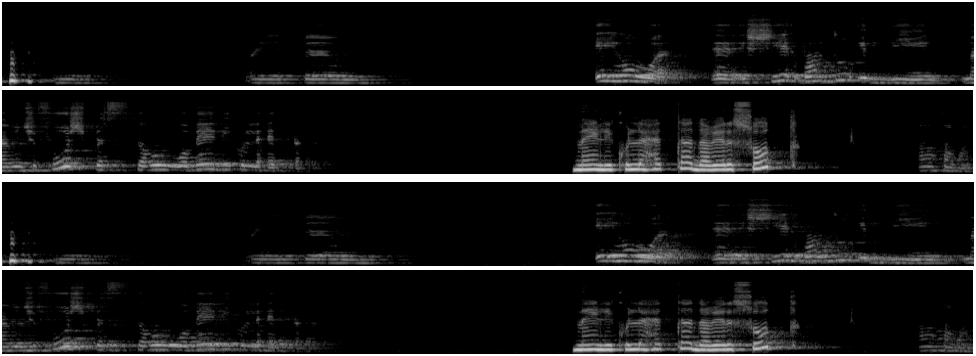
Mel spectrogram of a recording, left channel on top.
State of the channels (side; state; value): both; normal; correlation 0.84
